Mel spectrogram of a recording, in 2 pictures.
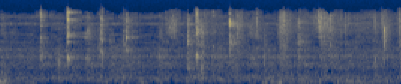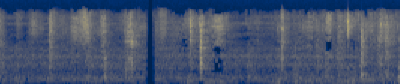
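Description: Close-miked eating: roast duck meat and crisp skin being torn apart by hand and chewed, a steady run of small irregular crackles, clicks and mouth smacks.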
